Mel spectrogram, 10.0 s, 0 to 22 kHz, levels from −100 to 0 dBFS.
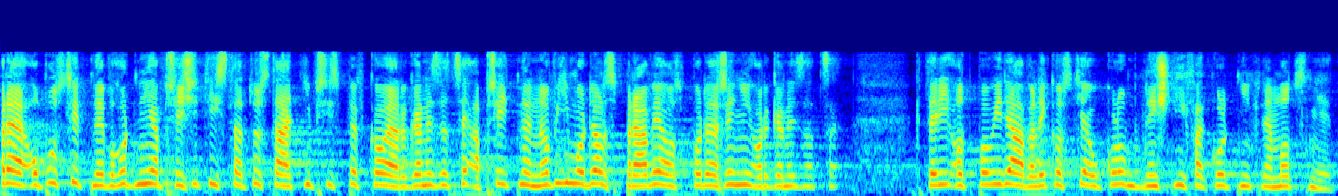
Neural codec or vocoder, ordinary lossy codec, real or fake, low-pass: none; AAC, 48 kbps; real; 7.2 kHz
